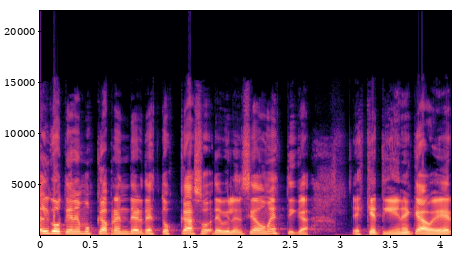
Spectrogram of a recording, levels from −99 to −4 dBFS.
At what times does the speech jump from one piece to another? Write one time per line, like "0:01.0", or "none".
0:01.7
